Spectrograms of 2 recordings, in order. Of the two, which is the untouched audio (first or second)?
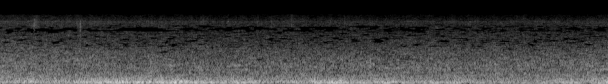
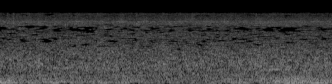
first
